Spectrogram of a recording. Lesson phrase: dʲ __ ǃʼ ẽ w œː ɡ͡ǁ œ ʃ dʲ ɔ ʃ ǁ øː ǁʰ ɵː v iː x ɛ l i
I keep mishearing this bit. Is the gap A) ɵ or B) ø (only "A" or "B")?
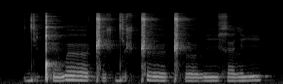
B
